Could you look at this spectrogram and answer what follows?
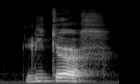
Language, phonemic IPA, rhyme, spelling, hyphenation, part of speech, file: Dutch, /liˈtʏrx/, -ʏrx, liturg, li‧turg, noun, Nl-liturg.ogg
- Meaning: a liturgist, one who prepares liturgy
